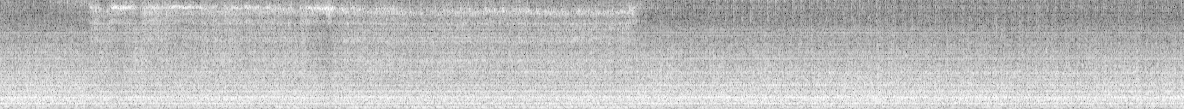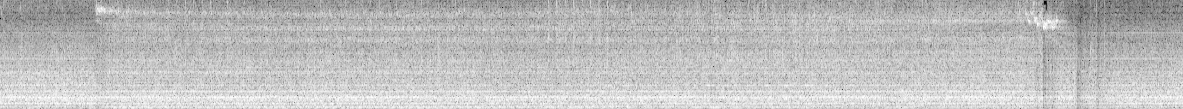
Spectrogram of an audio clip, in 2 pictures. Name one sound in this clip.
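A hand-held deburring tool scrapes against spinning metal with a high squeal.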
